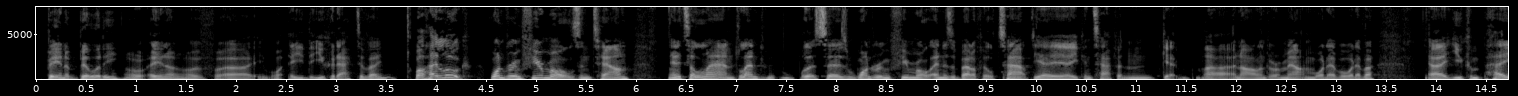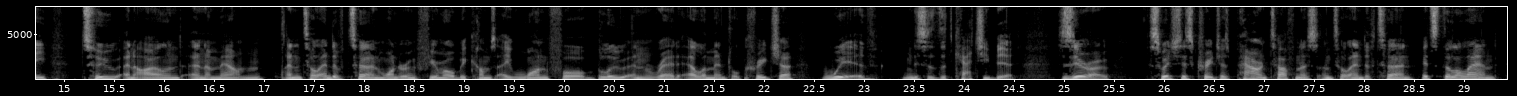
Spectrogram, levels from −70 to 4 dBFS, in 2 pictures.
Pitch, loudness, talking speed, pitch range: 120 Hz, -30 LUFS, 200 wpm, 105-145 Hz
